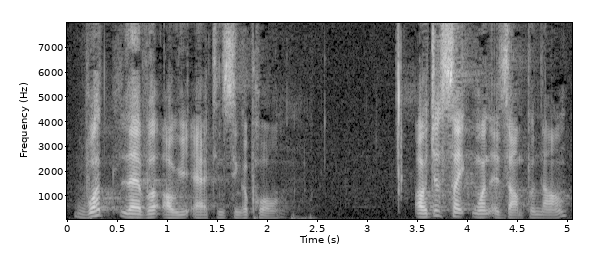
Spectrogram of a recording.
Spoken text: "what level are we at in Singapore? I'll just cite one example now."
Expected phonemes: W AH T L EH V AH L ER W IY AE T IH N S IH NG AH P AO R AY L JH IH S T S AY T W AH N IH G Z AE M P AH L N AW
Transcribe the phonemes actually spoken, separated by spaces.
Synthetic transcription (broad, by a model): W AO T L EH V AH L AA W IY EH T IH N S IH NG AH P AO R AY W JH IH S S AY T W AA N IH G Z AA M P AH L N AW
